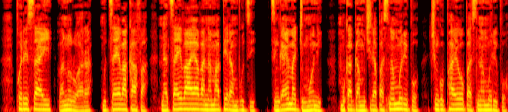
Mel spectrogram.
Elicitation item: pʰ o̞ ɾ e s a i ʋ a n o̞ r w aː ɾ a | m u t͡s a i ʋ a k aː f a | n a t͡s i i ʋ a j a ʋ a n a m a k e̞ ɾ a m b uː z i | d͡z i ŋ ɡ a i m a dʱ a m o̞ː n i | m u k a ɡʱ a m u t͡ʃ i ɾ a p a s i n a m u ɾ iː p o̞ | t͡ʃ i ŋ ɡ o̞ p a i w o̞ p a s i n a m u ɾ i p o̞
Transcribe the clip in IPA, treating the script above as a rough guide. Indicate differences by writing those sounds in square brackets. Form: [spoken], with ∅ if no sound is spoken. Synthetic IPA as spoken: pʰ o̞ ɾ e s a i ʋ a n o̞ r w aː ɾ a | m u t͡s a i ʋ a k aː f a | n a t͡s [a] i ʋ a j a ʋ a n a m a [p] e̞ ɾ a m b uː [d͡z] i | d͡z i ŋ ɡ a i m a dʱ [i] m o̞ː n i | m u k a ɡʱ a m u t͡ʃ i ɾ a p a s i n a m u ɾ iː p o̞ | t͡ʃ i ŋ ɡ o̞ p a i w o̞ p a s i n a m u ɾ [iː] p o̞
